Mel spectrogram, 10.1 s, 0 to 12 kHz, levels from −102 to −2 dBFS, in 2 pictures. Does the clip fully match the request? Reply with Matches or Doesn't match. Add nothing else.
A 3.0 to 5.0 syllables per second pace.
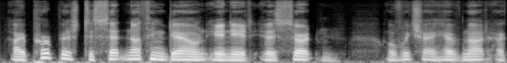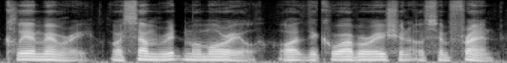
Matches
